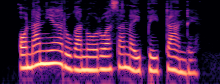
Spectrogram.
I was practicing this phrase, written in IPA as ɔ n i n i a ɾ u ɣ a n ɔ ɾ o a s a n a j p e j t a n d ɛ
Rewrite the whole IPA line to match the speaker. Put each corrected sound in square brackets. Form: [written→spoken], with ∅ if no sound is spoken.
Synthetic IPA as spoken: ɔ n [i→a] n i a ɾ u ɣ a n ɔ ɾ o a s a n a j p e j t a n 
